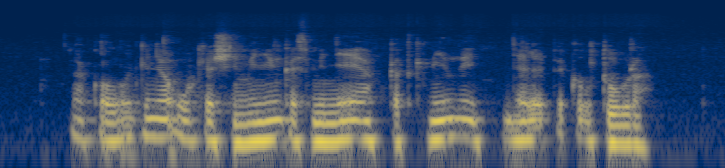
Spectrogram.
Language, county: Lithuanian, Panevėžys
